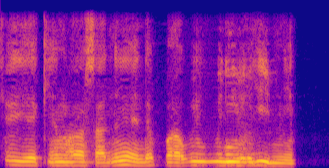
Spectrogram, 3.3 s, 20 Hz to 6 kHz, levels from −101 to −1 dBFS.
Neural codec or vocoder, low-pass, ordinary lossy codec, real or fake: codec, 24 kHz, 0.9 kbps, WavTokenizer, medium speech release version 2; 5.4 kHz; none; fake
